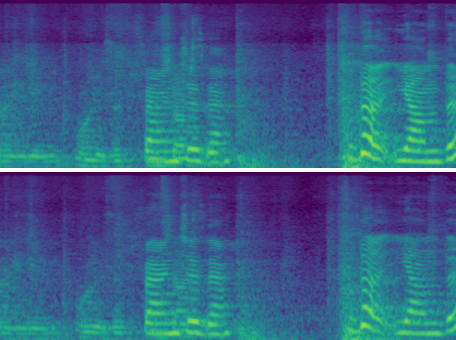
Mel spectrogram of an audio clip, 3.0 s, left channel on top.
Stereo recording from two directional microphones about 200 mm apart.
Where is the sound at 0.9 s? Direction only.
15° right (ahead or behind).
